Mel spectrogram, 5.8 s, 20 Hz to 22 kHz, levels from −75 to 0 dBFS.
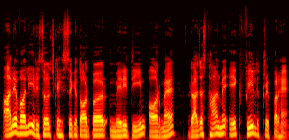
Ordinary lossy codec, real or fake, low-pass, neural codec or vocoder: none; real; 19.8 kHz; none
